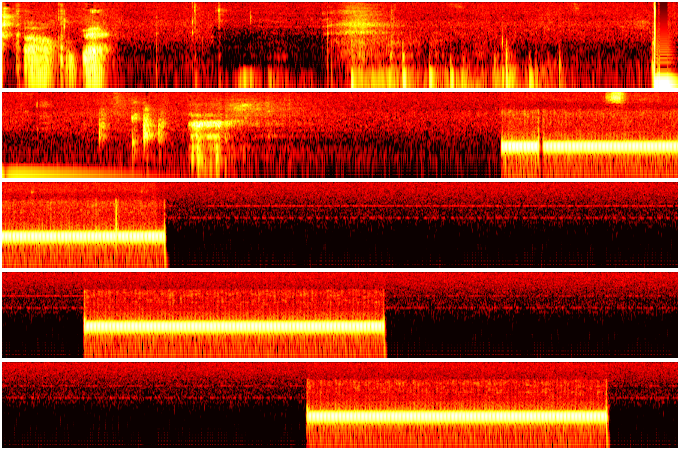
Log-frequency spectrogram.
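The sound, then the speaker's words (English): Ringback tone of an outgoing telephone call: three long, steady tone bursts of about two seconds each, separated by longer silences, after a stretch of talking at the start. “Say, I think actually you hung up on me accidentally. I'm calling Toby.”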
